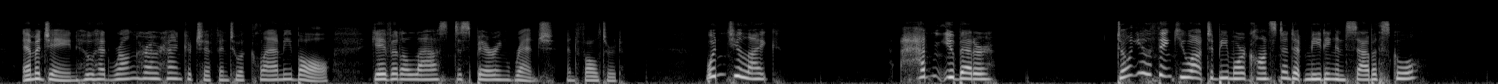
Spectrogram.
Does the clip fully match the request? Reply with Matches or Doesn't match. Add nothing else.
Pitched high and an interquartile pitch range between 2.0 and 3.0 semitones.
Doesn't match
